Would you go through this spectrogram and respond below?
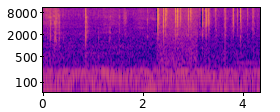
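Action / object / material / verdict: scrape / soap bar scored with a utility blade / soap / none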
